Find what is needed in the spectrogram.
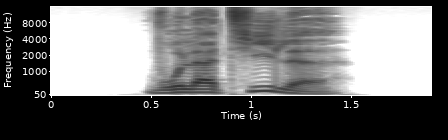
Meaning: inflection of volatil: 1. strong/mixed nominative/accusative feminine singular 2. strong nominative/accusative plural 3. weak nominative all-gender singular 4. weak accusative feminine/neuter singular
- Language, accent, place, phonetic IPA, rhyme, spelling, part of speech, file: German, Germany, Berlin, [volaˈtiːlə], -iːlə, volatile, adjective, De-volatile.ogg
